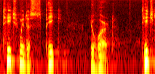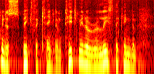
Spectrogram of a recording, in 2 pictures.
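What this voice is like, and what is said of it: Non-native English accent. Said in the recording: “I have an accent, right? You can hear I wasn't born here. ... you can hear that I'm not here. My accent gives me away.”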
